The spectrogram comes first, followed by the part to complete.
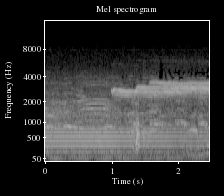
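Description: A referee's whistle blowing the play dead: one long, steady, high shrill tone starting about a second in and rising slightly in pitch partway through, over a steady low hum.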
